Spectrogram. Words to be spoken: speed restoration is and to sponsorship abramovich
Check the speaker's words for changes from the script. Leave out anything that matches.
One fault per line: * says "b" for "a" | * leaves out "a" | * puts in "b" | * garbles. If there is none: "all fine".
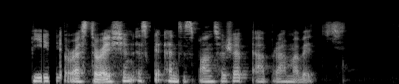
all fine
